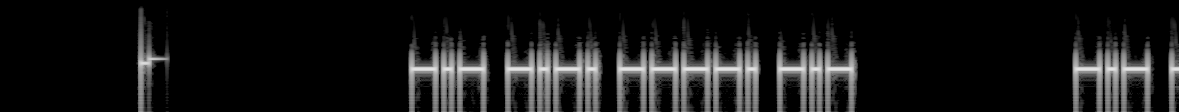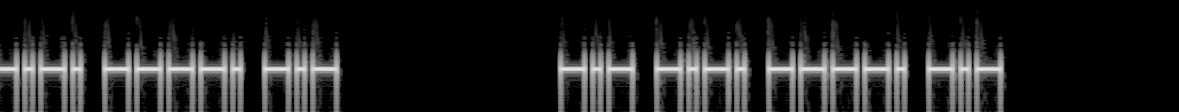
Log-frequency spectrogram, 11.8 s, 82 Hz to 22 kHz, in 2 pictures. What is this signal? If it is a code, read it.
Morse code, heard as a keyed tone, about 30 wpm, 700 Hz. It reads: KC9K KC9K KC9K
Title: Call Signs Repeated 2x - 30wpm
